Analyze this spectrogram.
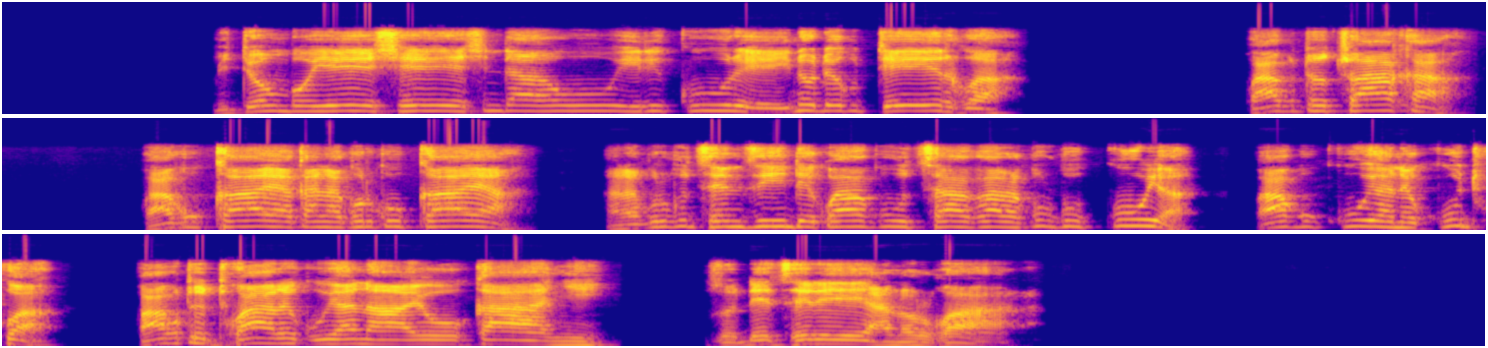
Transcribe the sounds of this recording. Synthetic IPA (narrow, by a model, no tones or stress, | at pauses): mito̞mbo̞je̞ʃe̞jet͡ʃindauiɾikure̞ino̞ɗekute̞rwa | kwakuto̞t͡ʂaka | kwakukajakanakuɾikukaja | kanakurikut͡se̞nzinde̞kwakut͡sakanakurikukuja̰ | kwakukujane̞kutwa̰ | kwakuto̞twaɾekuːjanajo̞kaɲi | zo̞ɗe̞d͡ze̞ɾe̞a̰no̞rwa̰ːra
